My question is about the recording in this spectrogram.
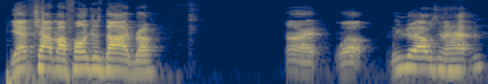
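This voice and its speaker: A man livestreaming a casual reaction, talking in street slang with excitable, profane exclamations. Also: high-pitched, moderate pace, clear, resonant tone. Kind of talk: casual live reaction commentary.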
